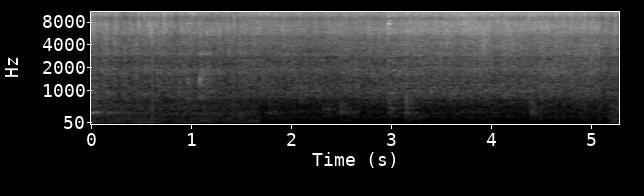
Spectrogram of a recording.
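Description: Tomatoes, curry leaves and a handful of mint fry in a pan for a coconut-free thuvaiyal, producing a continuous bright sizzle with faint occasional stirring taps, steady and close, no voices.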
